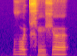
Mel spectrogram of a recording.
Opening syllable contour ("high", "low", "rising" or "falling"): high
